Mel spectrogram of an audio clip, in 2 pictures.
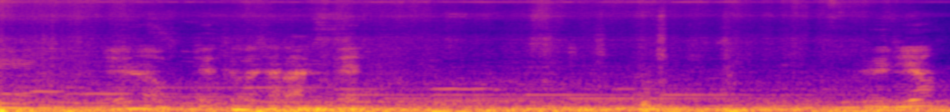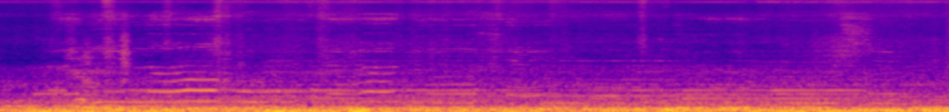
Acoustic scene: car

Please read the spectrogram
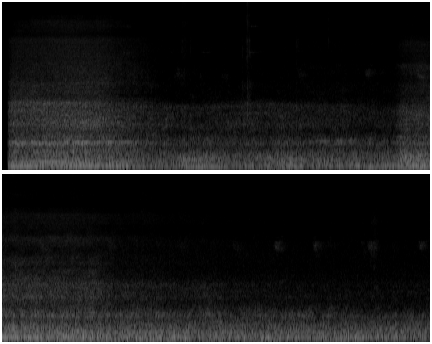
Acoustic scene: residential area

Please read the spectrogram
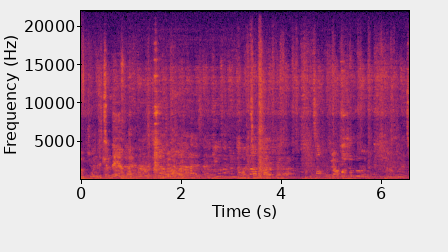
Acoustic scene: crowded indoor space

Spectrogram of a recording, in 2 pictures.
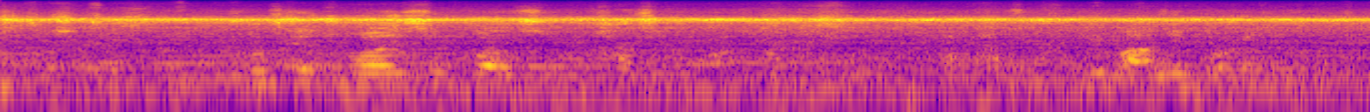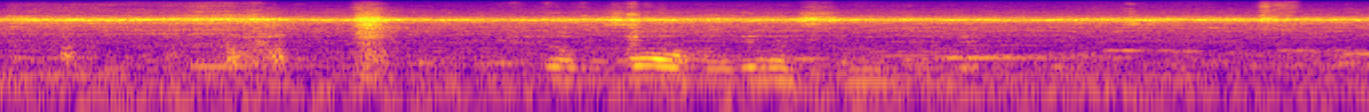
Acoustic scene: cafe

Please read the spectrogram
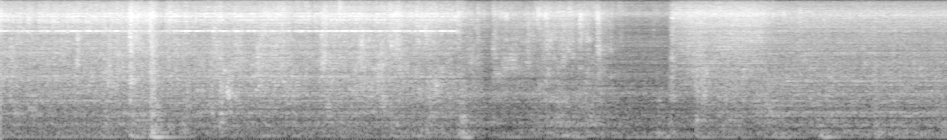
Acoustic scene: kitchen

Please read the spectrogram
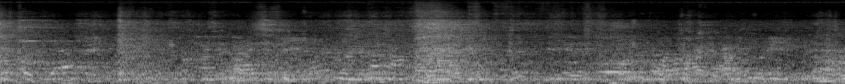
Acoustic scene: restaurant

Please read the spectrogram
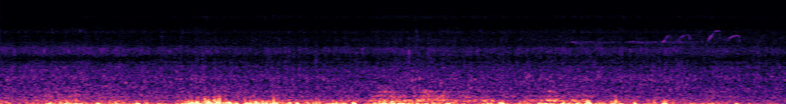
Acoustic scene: park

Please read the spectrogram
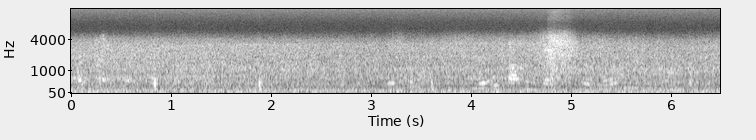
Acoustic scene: residential area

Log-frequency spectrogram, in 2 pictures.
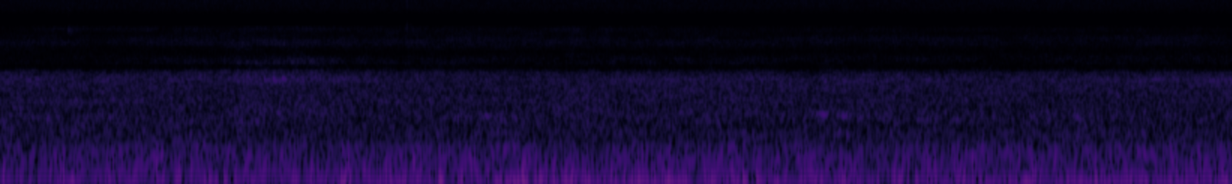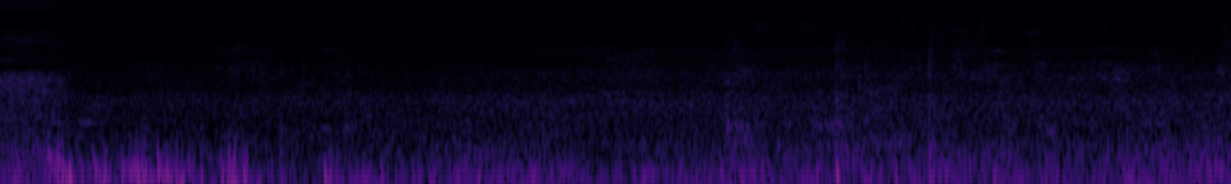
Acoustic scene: residential area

